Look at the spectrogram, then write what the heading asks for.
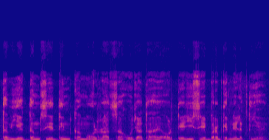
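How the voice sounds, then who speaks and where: A man narrates a cartoon moral story in a low voice. His delivery is scripted and even, with very little rise and fall. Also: a little slow, breathy edge.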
